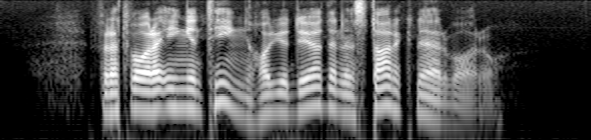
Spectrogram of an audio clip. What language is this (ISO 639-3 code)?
swe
